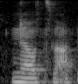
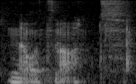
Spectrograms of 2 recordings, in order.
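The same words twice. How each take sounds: First: Said in the usual way. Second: Whispered retort under the breath; hushed, voiceless denial. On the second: Real, not acted. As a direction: whisper it back to yourself.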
